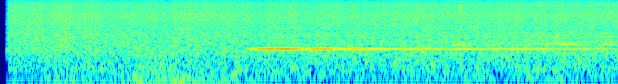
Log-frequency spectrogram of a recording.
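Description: Steady rushing of a waterfall pouring into its plunge pool. About two and a half seconds in, a single held musical tone comes in over it and slowly fades.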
